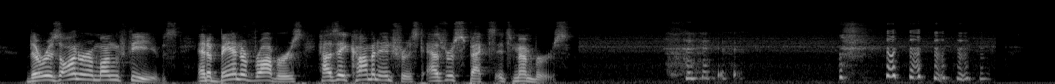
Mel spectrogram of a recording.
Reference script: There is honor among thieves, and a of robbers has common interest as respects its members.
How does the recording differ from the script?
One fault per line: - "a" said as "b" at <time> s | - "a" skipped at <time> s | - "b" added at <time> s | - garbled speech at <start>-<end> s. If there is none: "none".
- "band" added at 2.1 s
- "a" added at 3.4 s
